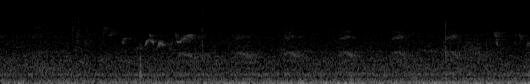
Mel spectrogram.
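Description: Honey bees drone around a nucleus hive in a steady, dense buzz, with individual insects zipping past close by over a constant low hum; no voices.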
